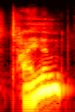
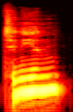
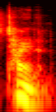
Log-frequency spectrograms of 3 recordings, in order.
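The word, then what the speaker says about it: Tynion: It's Tinan. I've heard Tinian, Tanion, Tiny Onion.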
